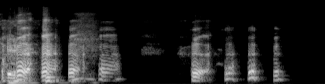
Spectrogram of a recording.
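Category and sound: vocal imitation, person imitating goose honks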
